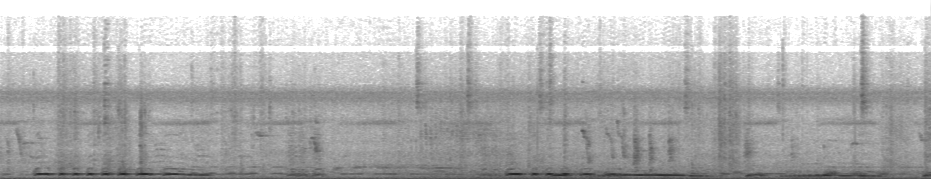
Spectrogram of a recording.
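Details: Zebra dove song at a bird farm in Chana, Thailand: a rapid staccato run of short cooing notes, then longer wavering coos that slur downward, with soft background murmur.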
